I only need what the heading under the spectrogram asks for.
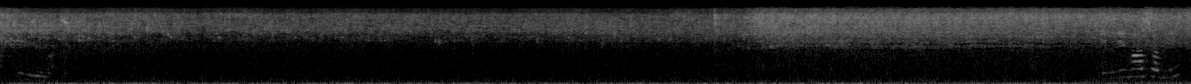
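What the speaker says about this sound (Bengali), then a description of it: "চিংড়ি মাছ আমি হালকা লাল লাল করে ভেজে নেব।" Prawns rubbed with salt and turmeric sizzle in hot oil for a Bengali fig-and-prawn dish, making a continuous close hiss that grows a little louder partway through.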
